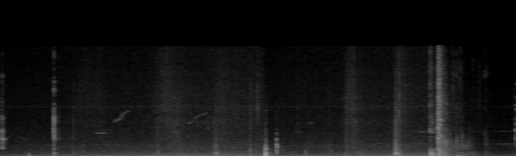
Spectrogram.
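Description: A few light knocks and clicks of small objects being handled at a table, then an enamelled metal bangle dropping onto the floor with a clatter near the end.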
